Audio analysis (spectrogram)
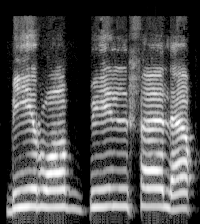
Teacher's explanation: कॉफ को आखिरी तक मोटा रखना है, ठीक है, बारीक नहीं करना है.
